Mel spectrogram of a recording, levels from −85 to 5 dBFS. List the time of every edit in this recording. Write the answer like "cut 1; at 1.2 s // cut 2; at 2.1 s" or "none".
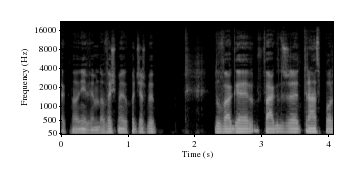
cut 1; at 2.3 s

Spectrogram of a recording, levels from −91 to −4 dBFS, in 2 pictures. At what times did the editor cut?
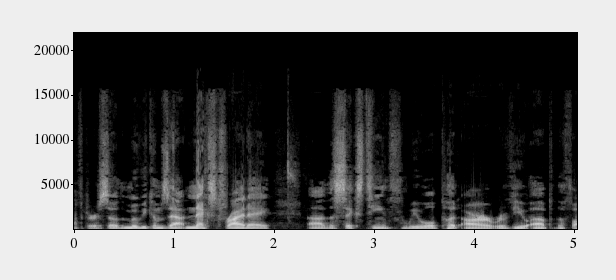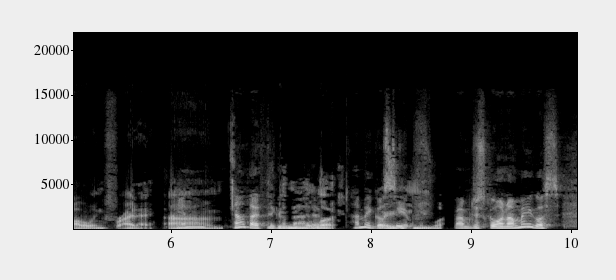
cut 1; at 2.3 s // cut 2; at 5.9 s // cut 3; at 7.7 s // cut 4; at 8.8 s

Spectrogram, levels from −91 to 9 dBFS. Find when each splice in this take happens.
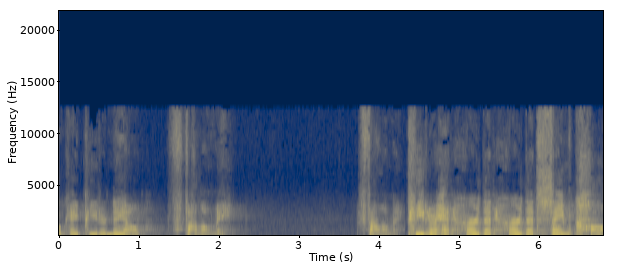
cut 1; at 4.3 s // cut 2; at 5.4 s

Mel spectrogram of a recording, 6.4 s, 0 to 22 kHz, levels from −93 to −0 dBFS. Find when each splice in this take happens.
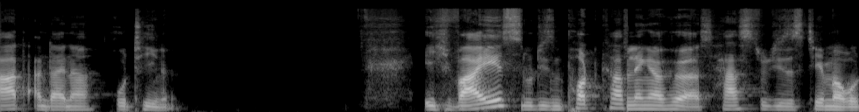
cut 1; at 3.9 s // cut 2; at 4.7 s

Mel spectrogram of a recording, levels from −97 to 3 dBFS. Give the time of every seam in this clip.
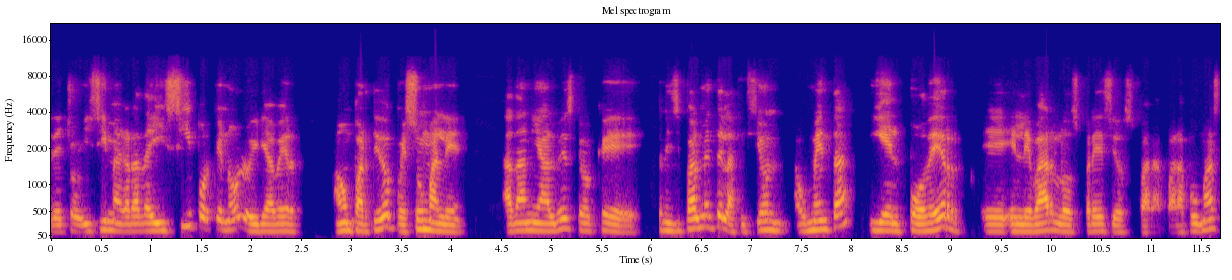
cut 1; at 8.1 s // cut 2; at 9.2 s

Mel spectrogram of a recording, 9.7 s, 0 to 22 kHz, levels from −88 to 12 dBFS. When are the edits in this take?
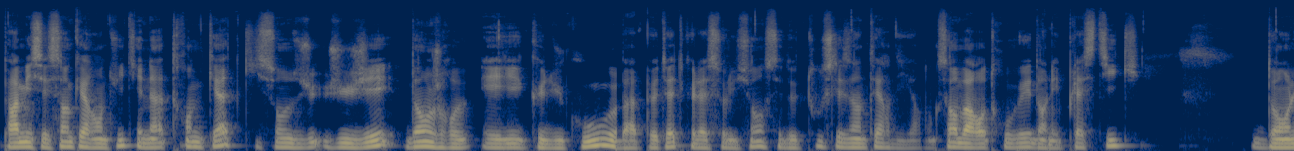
cut 1; at 4.6 s

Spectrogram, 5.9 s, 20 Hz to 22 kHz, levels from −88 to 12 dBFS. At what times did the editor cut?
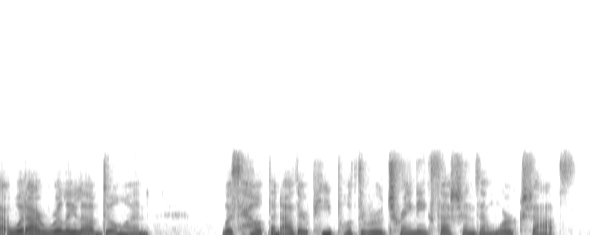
none

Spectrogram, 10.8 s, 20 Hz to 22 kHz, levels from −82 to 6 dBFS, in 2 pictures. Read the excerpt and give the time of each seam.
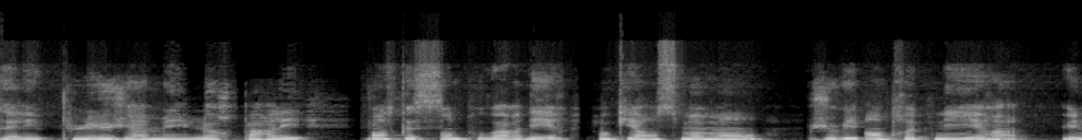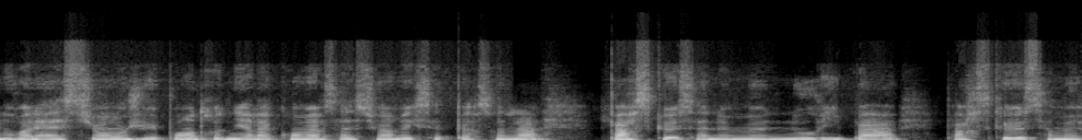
cut 1; at 1.8 s // cut 2; at 2.2 s // cut 3; at 2.9 s // cut 4; at 4.3 s

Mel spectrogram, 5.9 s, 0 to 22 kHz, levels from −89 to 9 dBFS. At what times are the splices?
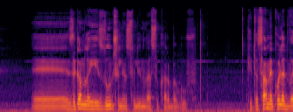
cut 1; at 1.5 s

